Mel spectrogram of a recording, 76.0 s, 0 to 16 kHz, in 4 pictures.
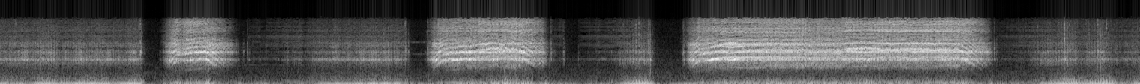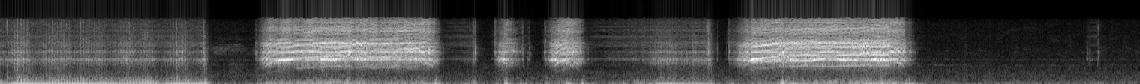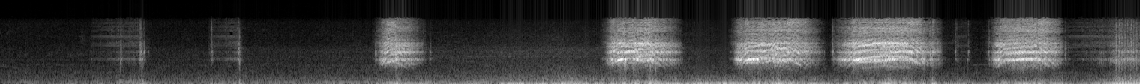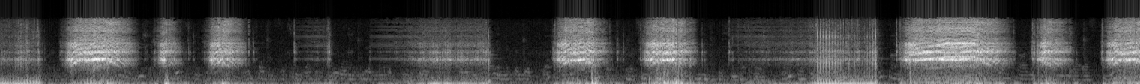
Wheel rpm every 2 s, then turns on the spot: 20, 50, 10, 50, 70, 40, 160, 160, 30, 20, 20, 40, 150, 20, 20, 40, 150, 10, 0, 0, 0, 0, 10, 0, 50, 60, 80, 60, 20, 40, 10, 0, 10, 40, 20, 20, 90, 30.
0-2 16-22 26-30 34-36 56-58 64-66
